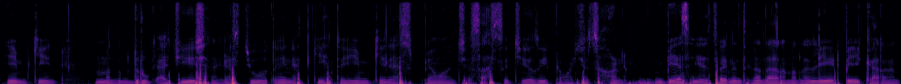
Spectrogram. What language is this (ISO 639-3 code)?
kas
